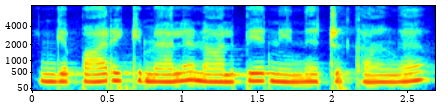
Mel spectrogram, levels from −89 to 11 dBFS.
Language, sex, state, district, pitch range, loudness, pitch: Tamil, female, Tamil Nadu, Nilgiris, 215-235 Hz, -12 LUFS, 220 Hz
